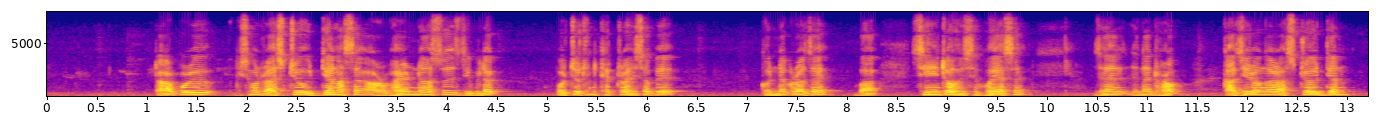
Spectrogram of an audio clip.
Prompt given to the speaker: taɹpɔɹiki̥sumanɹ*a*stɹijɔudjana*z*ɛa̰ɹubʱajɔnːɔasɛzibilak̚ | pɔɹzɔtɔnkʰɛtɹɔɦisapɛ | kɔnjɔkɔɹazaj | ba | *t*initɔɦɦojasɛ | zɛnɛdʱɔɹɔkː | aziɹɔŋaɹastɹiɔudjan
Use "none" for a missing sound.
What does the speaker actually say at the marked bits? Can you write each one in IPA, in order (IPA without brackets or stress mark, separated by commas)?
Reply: a, s, s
